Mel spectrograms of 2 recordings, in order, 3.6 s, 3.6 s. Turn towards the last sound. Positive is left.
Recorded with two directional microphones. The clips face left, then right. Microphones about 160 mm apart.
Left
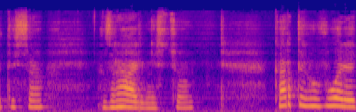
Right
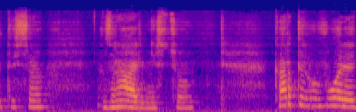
turn(degrees=30)  # may be behind; listen again after turning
